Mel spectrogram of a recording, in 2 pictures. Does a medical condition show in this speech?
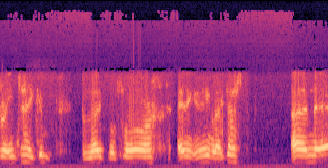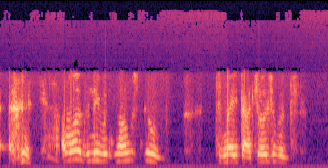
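Yes: cerebral palsy; visibly apparent disability; slurred speech, often mistaken for drunkenness.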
